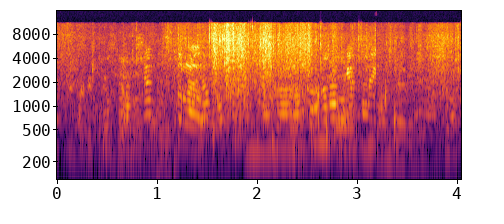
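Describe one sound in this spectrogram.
People chatter nearby.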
